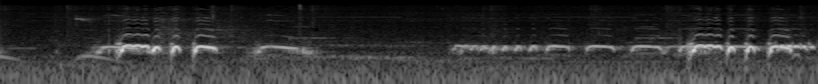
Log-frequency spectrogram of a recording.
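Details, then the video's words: Local zebra dove song used to prompt lazy birds to sing: a short burst of quick cooing notes, a pause, then a long rolling trill of coos ending in a louder stuttering phrase. "Perkutut lokal gacor Pancingan Jitu"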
